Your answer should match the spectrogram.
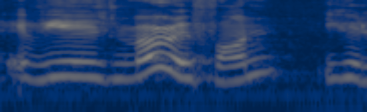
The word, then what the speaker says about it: Morophon: Also, Morophon. And you're going, wait, what? Morophon?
